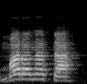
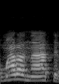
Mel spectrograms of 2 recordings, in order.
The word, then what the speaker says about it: Maranata: e agora eu clamo maranat como dizemos nós católicos ou Maranata como dizem nossos irmãos separados os evangelos angélicos ou protestantes não importa a pronúncia o significado é o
